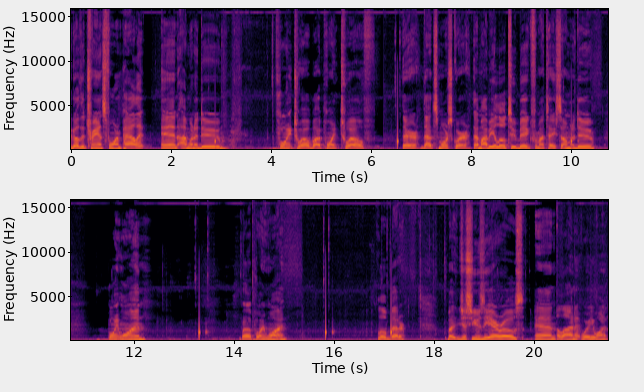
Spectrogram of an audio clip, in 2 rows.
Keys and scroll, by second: 3.9-5.1 typing, 13.5-15.0 typing, 18.3 Left, 18.9 Left, 19.1 Up, 19.8 Left, 20.4 Down.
